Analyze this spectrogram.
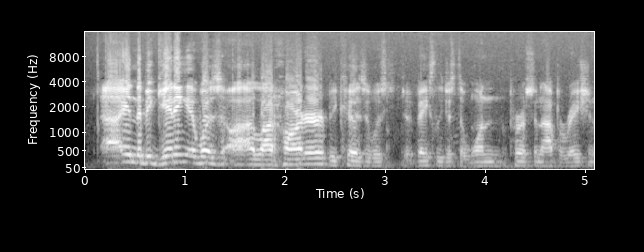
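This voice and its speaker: A man talks at a fairly quick pace with lively intonation, and there is noticeable background noise. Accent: American. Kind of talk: documentary interview. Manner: hesitant with many fillers.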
